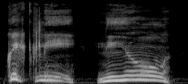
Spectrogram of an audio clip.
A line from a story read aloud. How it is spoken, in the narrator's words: quickly hissed out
